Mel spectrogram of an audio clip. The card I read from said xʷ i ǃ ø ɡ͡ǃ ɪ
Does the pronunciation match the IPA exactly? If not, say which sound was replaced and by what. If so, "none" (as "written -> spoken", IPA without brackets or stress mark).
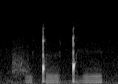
none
